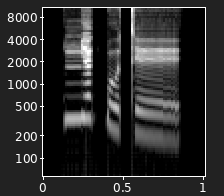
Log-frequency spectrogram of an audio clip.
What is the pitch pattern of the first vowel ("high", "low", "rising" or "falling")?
high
